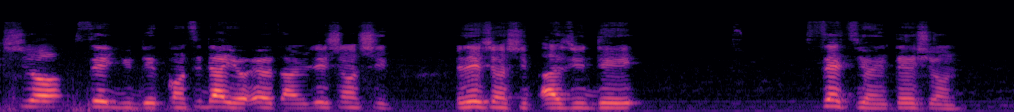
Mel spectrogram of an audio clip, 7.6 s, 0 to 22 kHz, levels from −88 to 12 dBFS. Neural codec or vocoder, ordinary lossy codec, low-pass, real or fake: none; AAC, 48 kbps; 9.9 kHz; real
